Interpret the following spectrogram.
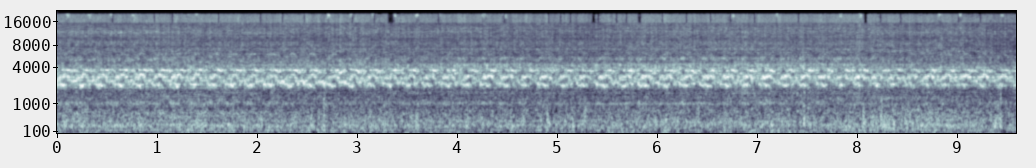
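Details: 1993 Bentley Brooklands, squeal suspected from the A/C compressor clutch bearing: loud, piercing steady squeal with a slight warble and little engine rumble beneath, from the front; cause suspected, not confirmed.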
